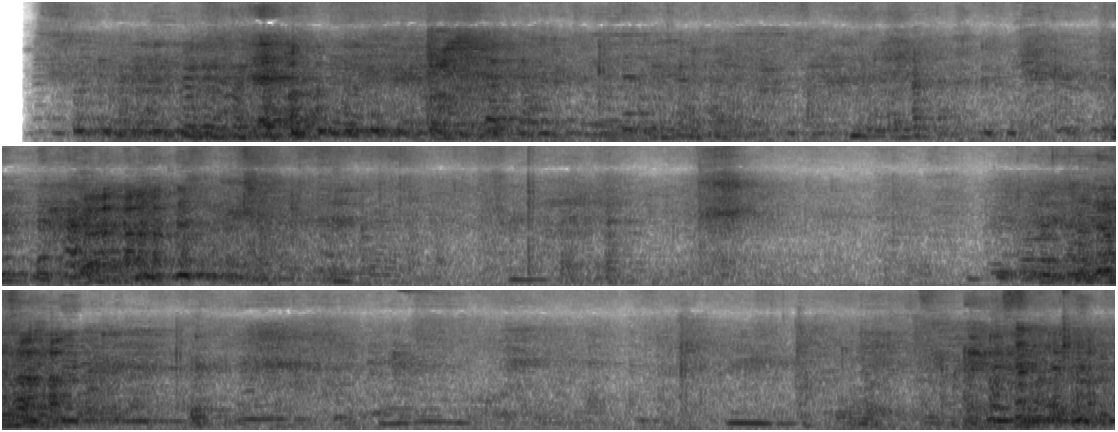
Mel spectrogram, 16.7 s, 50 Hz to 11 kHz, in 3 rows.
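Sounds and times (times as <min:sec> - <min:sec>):
crowd giggling indoors: 0:00.2 - 0:09.4, 0:10.4 - 0:16.6.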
